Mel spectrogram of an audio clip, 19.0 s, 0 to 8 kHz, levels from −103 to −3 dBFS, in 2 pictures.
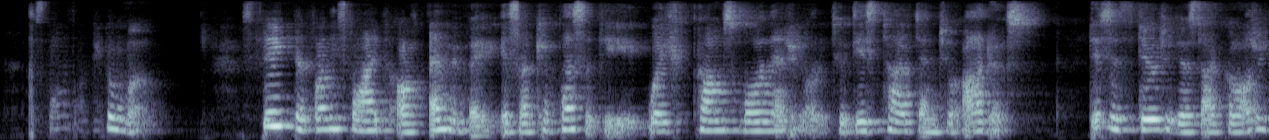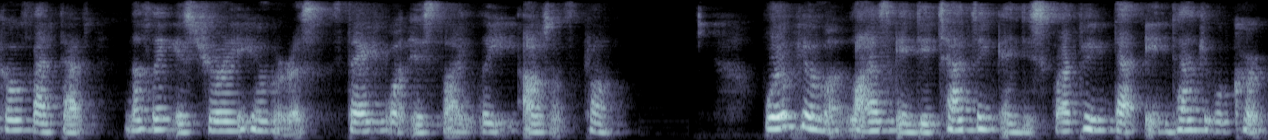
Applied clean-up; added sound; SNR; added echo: neural mask model DeepFilterNet 3.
